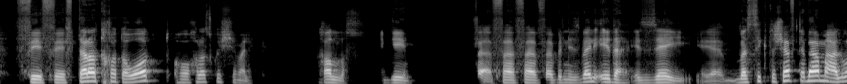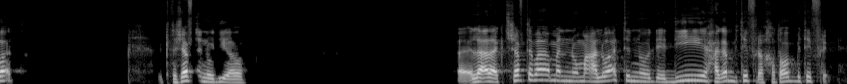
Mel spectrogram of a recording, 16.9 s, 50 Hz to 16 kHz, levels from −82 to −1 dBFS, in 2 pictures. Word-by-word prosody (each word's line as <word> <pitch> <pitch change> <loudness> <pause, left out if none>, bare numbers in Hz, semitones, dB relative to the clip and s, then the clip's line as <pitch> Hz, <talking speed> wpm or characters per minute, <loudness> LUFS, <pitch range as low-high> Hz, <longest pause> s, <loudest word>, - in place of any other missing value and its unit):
ف - - -5
ف 130 -1 +2
في 120 -1 -2
3 180 +6 +8
خطوات، 175 +6 +3
هو 130 0 -6
خلاص 150 +3 -6
كِشّ 155 -5 -13
مَلِك، 105 -5 -15 0.5
خلّص 130 -4 -4
الجيم 115 -3 -5 0.6
ف - - -2
ف 125 - -2
ف 120 +1 0
فبالنسبة 120 +4 0
لي، 165 - -2
إيه 150 - +1
ده؟ 120 -5 -2
إزاي؟ 115 -3 -2 0.3
بس 145 -8 -2
اكتشفت 185 +3 +1
بقى 205 +2 +9
مع 180 -5 +4
الوقت 195 - +2 1.5
اكتشفت 200 +2 0
إنه 160 -5 -4
دي، 150 -1 -4
آه. 130 -1 -3 2.1
لأ، 290 -2 0
لأ، 170 0 +5
اكتشفت 215 +8 -2
بقى 230 -1 0
م 215 - -4
إنه 195 -3 -5
مع 180 -1 -2
الوقت، 205 +4 -3
إنه 180 -4 -6
د 160 0 -9
دي 205 +8 -4
حاجات 185 +2 -2
بتفرِق، 190 -7 -6
خطوات 165 +7 -4
بتفرِق. 185 0 -10
160 Hz, 150 wpm, -24 LUFS, 130-195 Hz, 2.1 s, بقى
